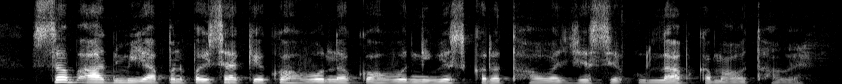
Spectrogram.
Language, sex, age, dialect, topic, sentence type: Bhojpuri, male, 25-30, Northern, banking, statement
